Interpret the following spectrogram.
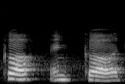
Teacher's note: When we make the sound k and k, the tongue is in contact with the lower side of the velum and we call these velar consonants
